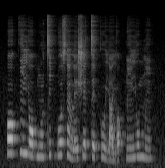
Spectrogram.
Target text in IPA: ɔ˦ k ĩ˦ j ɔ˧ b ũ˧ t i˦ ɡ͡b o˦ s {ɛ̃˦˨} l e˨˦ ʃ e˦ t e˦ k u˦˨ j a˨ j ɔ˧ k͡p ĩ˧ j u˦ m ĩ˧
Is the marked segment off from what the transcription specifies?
no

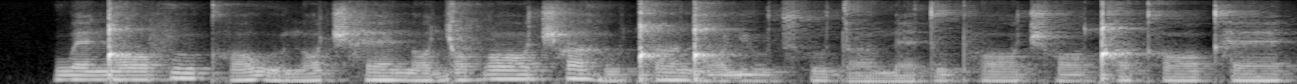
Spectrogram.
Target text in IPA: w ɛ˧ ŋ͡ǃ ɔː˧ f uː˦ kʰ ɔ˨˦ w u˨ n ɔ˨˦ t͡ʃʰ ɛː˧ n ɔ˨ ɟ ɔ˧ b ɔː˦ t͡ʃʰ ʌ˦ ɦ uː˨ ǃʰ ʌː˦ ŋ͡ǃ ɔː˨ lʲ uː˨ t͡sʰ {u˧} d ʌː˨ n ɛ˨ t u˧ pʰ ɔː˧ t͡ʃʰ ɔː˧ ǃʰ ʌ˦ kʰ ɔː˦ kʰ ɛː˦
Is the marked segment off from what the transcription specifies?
no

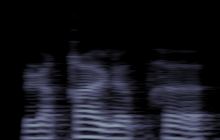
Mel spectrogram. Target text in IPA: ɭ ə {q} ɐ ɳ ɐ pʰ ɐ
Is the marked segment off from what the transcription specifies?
no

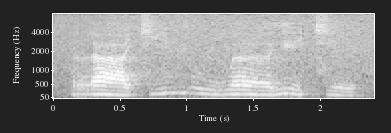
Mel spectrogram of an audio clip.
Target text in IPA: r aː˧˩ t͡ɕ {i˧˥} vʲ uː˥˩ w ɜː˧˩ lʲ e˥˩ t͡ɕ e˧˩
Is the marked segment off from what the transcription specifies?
no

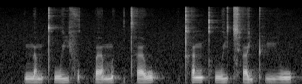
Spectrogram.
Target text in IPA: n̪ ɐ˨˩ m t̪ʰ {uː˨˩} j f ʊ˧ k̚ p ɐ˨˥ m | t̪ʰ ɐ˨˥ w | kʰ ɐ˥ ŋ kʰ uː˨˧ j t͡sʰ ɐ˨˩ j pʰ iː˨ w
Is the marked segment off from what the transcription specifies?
yes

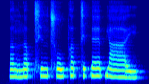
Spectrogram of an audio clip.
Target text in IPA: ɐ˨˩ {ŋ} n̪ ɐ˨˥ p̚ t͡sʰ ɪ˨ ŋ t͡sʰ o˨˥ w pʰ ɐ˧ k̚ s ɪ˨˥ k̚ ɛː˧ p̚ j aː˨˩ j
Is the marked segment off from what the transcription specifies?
no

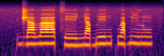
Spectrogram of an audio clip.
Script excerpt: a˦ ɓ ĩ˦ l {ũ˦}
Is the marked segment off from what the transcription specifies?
no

